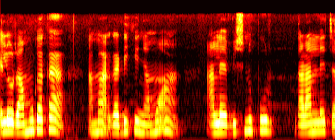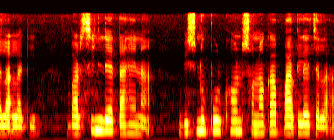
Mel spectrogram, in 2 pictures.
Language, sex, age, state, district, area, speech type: Santali, female, 30-45, West Bengal, Bankura, rural, spontaneous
